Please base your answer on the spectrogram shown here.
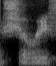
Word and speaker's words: Sharif: It's called the Sheriff just because everyone always mispronounced my name Sharif as Sheriff, and so I thought it was a little kind of cool way to sort of take advantage of that.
